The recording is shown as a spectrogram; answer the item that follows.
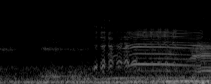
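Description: A sheep bleating: one long call starting about a second in, its pitch sinking slightly, over a low rumble of wind on the microphone.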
